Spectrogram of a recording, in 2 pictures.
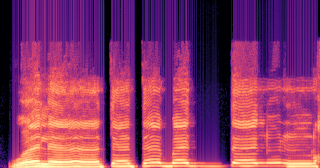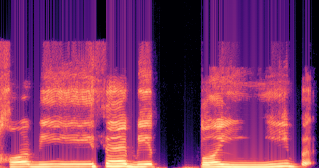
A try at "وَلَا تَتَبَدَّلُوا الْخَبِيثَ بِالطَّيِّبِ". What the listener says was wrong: Jangan tiba-tiba je cot dia naik kan. Wala tatabaddalul khabitha bittayyib.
